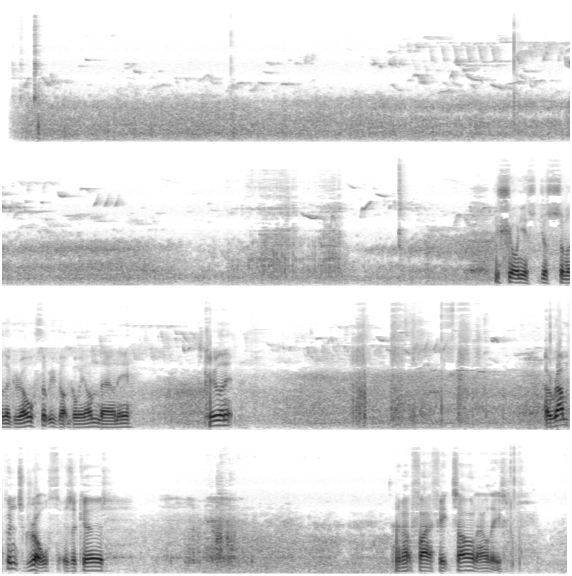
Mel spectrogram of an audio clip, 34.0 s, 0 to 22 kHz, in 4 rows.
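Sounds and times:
small birds chirping: 0.1s - 34.0s
steady background noise: 0.1s - 34.0s.

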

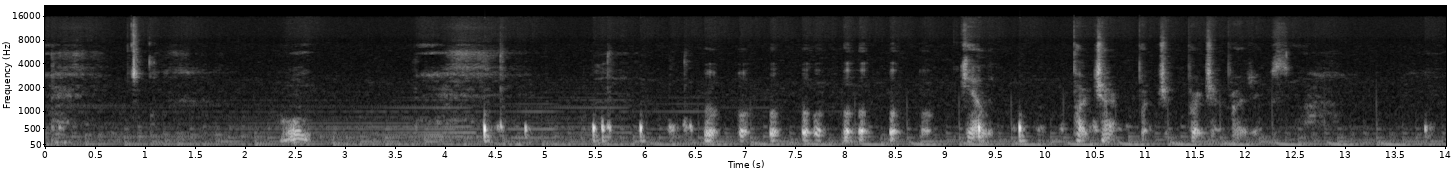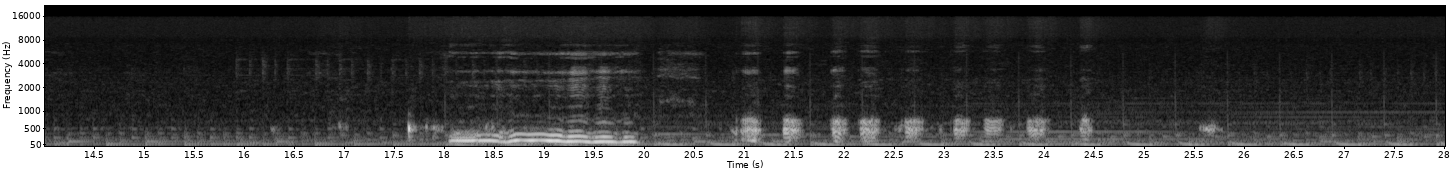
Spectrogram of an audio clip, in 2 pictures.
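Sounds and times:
faint low hum: 0.0s - 28.0s
man humming: 2.4s - 2.7s, 4.1s - 9.4s, 18.0s - 24.8s, 25.5s - 25.9s.

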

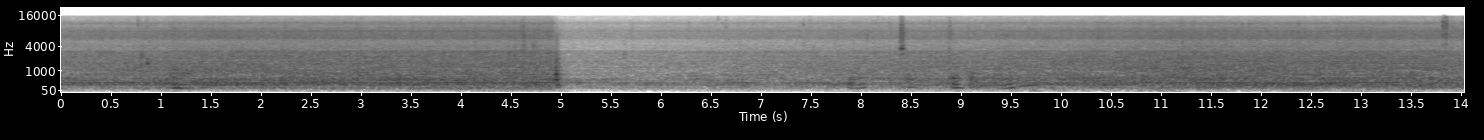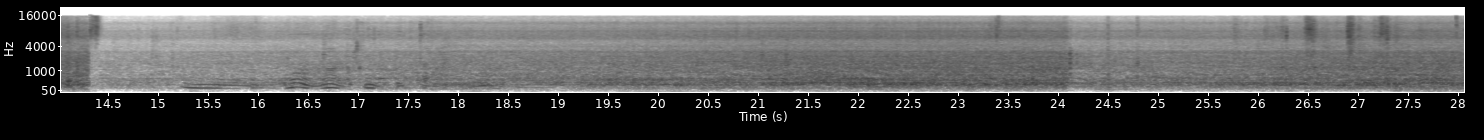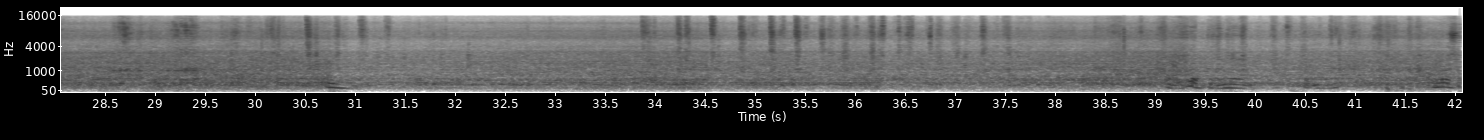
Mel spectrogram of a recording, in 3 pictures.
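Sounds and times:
steady background whir: 0.0s - 42.0s
spoon scraping in plastic cup: 26.1s - 31.4s, 33.9s - 42.0s.

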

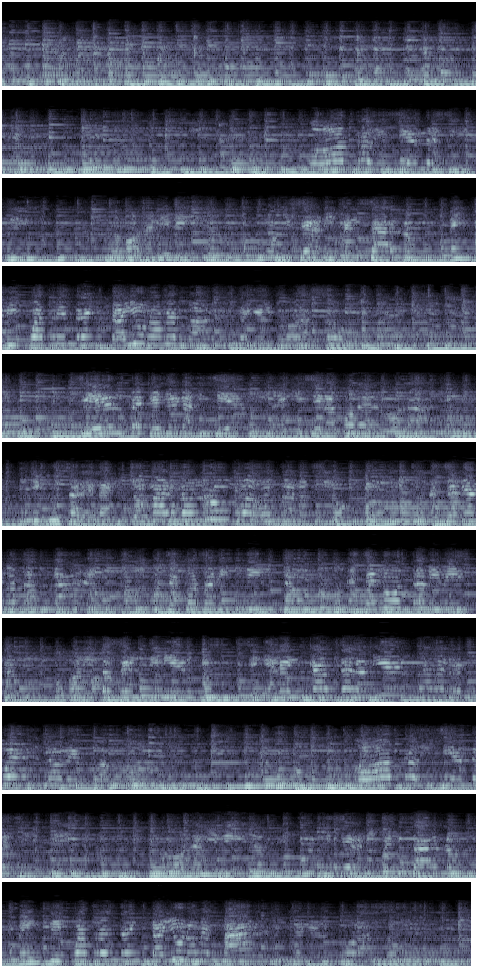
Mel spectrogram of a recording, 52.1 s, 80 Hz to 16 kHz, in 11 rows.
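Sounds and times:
pulsing bass line: 0.0s - 52.0s.

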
